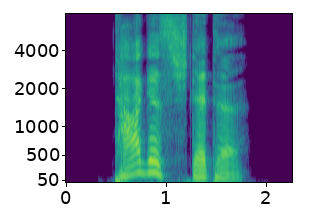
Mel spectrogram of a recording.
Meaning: day care center (for children, seniors, or handicapped persons)
- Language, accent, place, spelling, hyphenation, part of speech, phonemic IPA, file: German, Germany, Berlin, Tagesstätte, Ta‧ges‧stät‧te, noun, /ˈtaːɡəsˌʃtɛtə/, De-Tagesstätte.ogg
